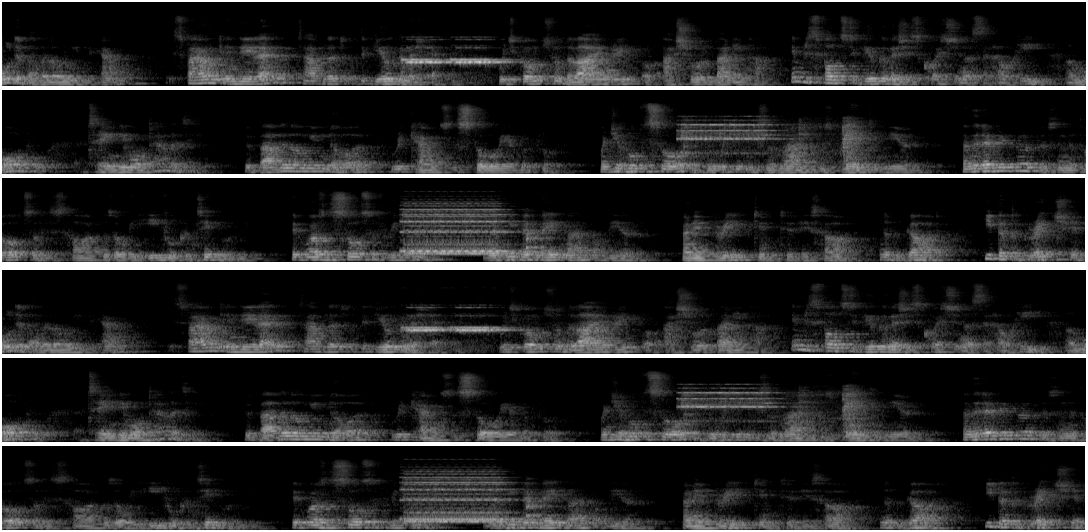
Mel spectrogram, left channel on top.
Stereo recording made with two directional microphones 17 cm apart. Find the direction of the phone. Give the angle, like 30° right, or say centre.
10° left.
